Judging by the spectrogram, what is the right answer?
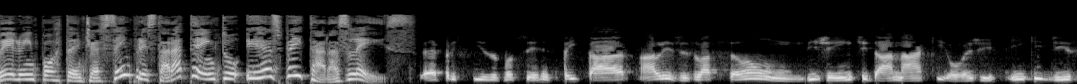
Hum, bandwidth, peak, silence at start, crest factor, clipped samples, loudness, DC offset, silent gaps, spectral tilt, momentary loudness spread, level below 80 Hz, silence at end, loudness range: none; 11 kHz; 0 dBFS; 0 s; 12 dB; under 0.1%; -13 LUFS; under 0.1%; none; -4 dB/octave; 5 LU; -54 dBFS; 0 s; 2 LU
